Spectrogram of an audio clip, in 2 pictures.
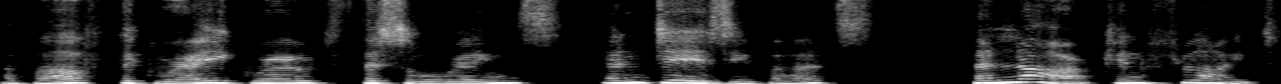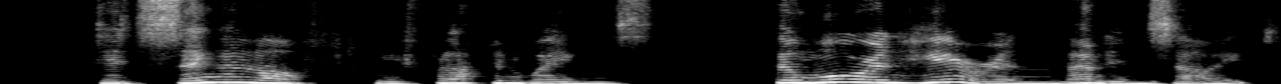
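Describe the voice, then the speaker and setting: A woman with a Dorset accent at a medium pitch, very slow, with lively intonation and music in the background. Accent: Dorset dialect reading. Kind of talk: poetry reading.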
